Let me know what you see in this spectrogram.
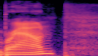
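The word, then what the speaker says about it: Braun: name it because it's it looks like it's spelled like Brawn but I think it's called his name is Christian Brown and um he ever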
